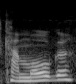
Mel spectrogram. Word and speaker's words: Kymulga: In case I didn't say it, this is Kymulga Mill. Kymulga is the way people pronounce it, but I think it should be pronounced Kymulga.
